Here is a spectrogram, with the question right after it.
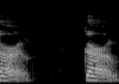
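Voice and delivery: put-on the word "girl" said with Irish accent. Showing the one word the speaker can say in an Irish accent. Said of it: "I can say girl in an Irish accent".

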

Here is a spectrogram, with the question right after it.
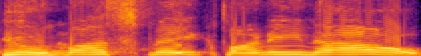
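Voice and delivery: put-on yelling. Retelling how he yelled at the speaker on the sixth day: imitating someone yelling. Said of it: "literally yelling at me".

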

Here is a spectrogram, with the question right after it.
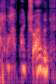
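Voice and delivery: quiet understated speech. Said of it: "just really low key".

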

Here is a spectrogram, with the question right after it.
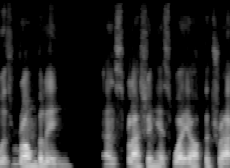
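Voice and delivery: ordinary delivery

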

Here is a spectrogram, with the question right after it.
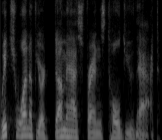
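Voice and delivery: low-key, understated delivery after a long pause. Retelling what was heard after a long pause: imitating a very quiet voice. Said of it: "And then very quietly".

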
